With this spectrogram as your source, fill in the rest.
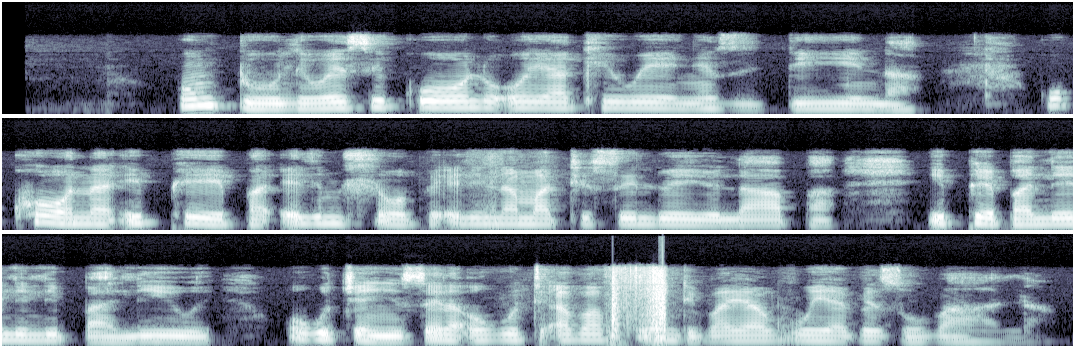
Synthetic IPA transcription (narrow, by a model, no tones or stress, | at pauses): um̩d̥ʱuliwesiɣɔlɔʔɔjakʰiwɛŋezitʼiːna | ɣukʰɔnaʔipʰɛpʰaʔḛlim̩ɬɔpʰɛʔelinamatʰisɛlwɛjɔlaːpʰaipʰɛpʰalelilib̥ʱaliwɛ | o̰ɣut͡ʃʼeŋisɛ̰laʔuɣutʰiʔaβafṵndʱiβajaβujaβɛzɔβaːla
